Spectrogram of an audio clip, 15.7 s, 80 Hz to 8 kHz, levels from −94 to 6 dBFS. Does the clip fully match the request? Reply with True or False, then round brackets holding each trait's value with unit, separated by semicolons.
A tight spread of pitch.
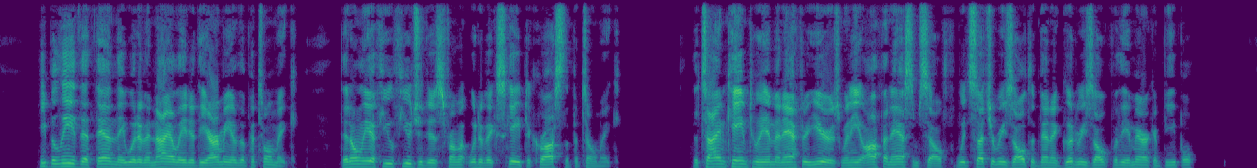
True (2.1 semitones)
